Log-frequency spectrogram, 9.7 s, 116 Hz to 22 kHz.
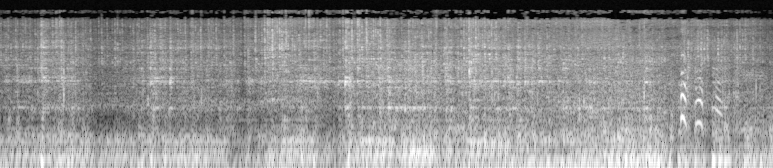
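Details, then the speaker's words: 1967 Plymouth Valiant two-door sedan, six-cylinder, bought as a parts car that didn't run when picked up, running on new battery: loud raw open-header rumble, uneven lumpy beat sagging and stumbling as if about to stall; runs horribly, rough idle. "hey it runs though well it idle not really right now kind of doesn't really want to oh yeah she's dying and this thing runs so horribly but it runs"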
